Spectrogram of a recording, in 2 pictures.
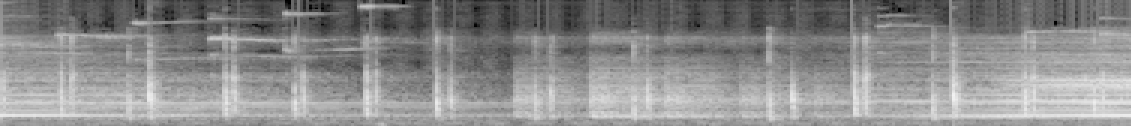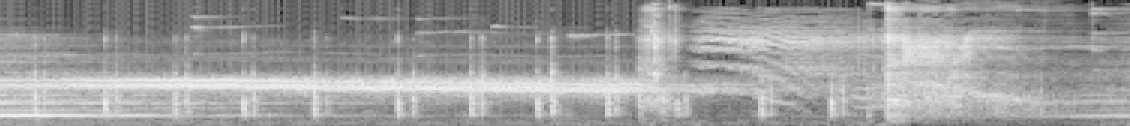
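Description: Footsteps thud steadily in a tablet game.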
